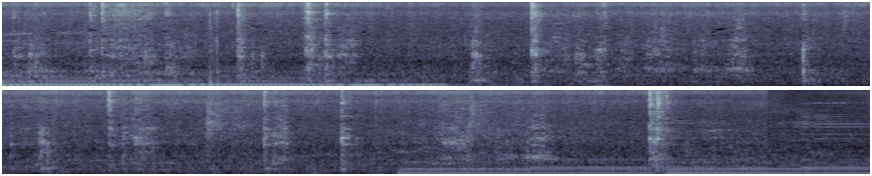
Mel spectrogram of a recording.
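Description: Chopped onions sizzling in hot oil in a nonstick kadai, stirred with a steel spatula that clicks and scrapes against the pan one to two times a second. Low background music notes fade out about two seconds in and come back near the end.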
